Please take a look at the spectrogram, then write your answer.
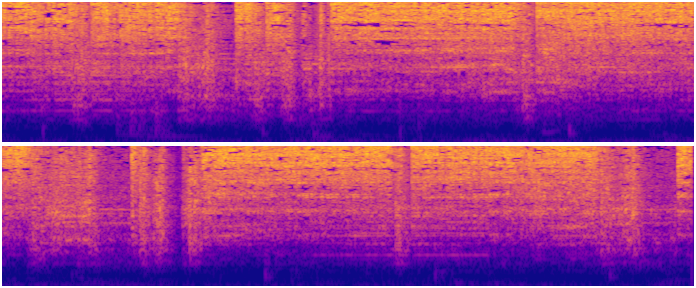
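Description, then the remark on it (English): A slow printer runs steadily as it prints off a page, a loud mechanical hiss and whir broken by brief clunks and shifts every second or so as the page feeds through, with no one talking. “I'll print it off. Okay, here we go. It's quite a slow printer, Barry.”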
